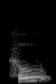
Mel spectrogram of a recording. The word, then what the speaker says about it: coup: Third option, turmoil, coup, P is silent here, which have triggered protests, which have triggered.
